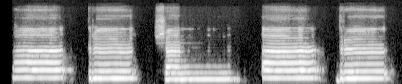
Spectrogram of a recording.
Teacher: the a is upper swara, the dru is middle swara, and the shan is lower swara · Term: swaras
